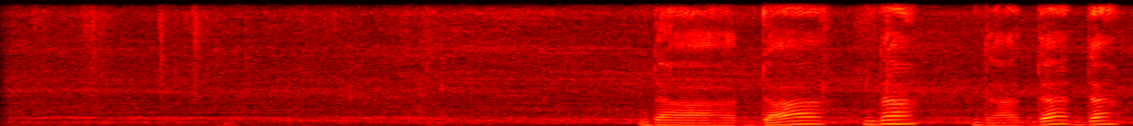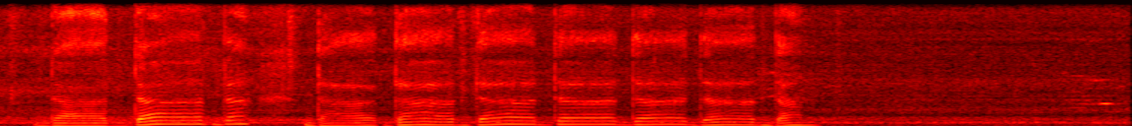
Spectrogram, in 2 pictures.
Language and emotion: Russian, positive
